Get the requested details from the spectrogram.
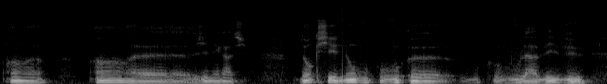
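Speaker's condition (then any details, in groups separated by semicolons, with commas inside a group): No condition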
